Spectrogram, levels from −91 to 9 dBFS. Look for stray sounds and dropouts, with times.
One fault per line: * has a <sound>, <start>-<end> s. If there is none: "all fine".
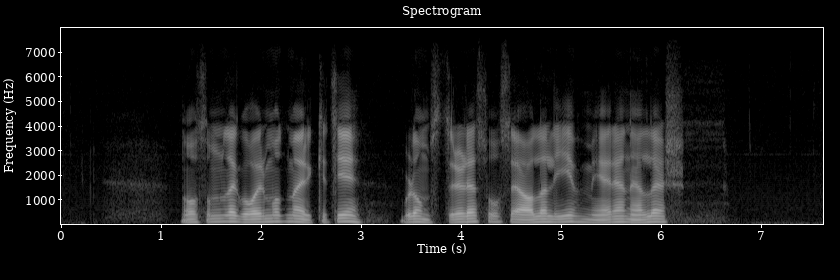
all fine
